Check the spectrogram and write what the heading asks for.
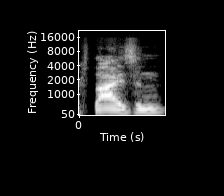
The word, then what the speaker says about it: Theisen: And here's another comment from Trevor Theisen. I think that's how you say it. Not Theismann.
